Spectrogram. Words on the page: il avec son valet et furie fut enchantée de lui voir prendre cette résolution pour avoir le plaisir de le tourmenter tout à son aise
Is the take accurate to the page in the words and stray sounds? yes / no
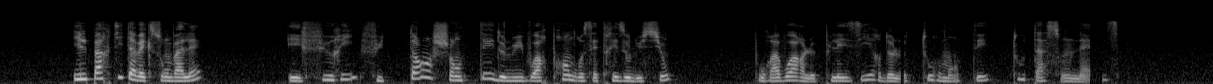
no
